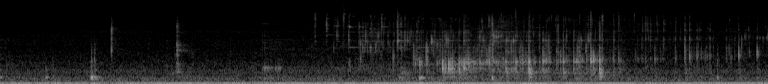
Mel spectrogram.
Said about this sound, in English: The kettle is finished. I pour the hot water into the mug, lift, pour, leave to cool.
